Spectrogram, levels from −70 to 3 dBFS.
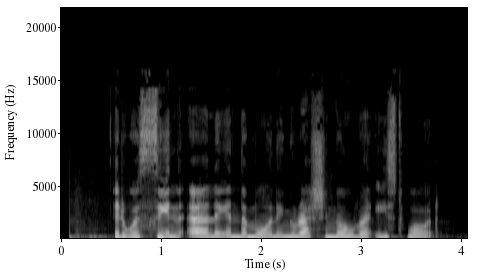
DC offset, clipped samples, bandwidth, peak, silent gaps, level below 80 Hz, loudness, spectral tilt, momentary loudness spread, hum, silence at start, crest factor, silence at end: under 0.1%; under 0.1%; 16 kHz; -4 dBFS; none; -48 dBFS; -23 LUFS; -4 dB/octave; 9 LU; none; 0.1 s; 20 dB; 0.35 s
